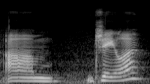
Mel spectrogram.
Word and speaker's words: Jalaiah: be Team Charli or Team Jalaiah, is what I've been told is the proper pronunciation of her name, so I'm gonna say Jalaiah from now on.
